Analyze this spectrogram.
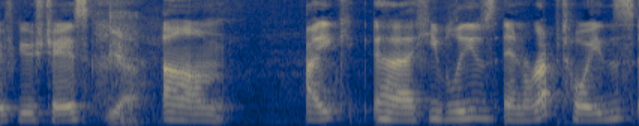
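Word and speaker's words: Icke: I grew up with David Ick and I've been reading that stuff since I was a kid.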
